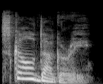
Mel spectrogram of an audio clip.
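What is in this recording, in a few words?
"skulduggery", British English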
